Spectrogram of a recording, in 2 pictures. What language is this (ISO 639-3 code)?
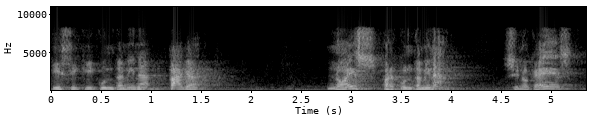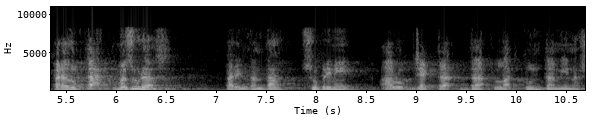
cat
